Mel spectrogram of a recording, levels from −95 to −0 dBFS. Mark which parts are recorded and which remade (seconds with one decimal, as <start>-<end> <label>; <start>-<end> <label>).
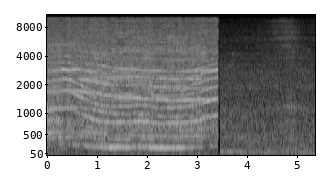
0.0-1.1 remade; 1.1-5.4 recorded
